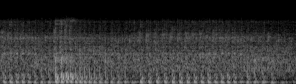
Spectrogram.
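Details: Honda Blade/Revo Absolute 110 that had been cutting out suddenly, diagnosed as a failed regulator/rectifier (kiprok), running on a jumper bypass before a new one was fitted: small single putters at about eleven even pulses a second, no misses or surging; clean idle.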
